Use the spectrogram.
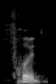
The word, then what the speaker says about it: Freud: specific to Freud, that I'm going to pronounce Freud because that's what we say in French.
